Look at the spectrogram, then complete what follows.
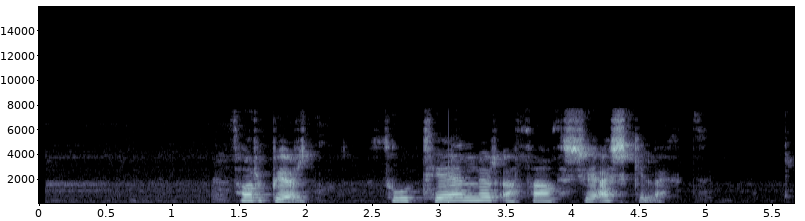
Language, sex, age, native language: Icelandic, female, 40-49, Icelandic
